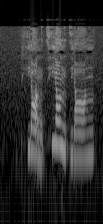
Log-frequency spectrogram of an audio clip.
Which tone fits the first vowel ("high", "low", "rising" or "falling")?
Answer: low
